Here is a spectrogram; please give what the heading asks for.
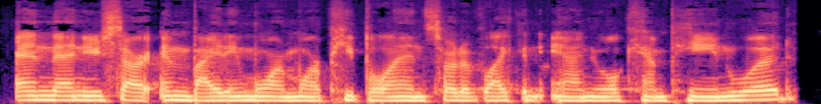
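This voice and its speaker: Female podcast guest, low-pitched and talkative, advising conversationally in a dry recording. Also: little pitch movement, fairly quick, mellow, no echo. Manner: chatty, talkative. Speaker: podcast guest, nonprofit consultant. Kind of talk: conversational advice.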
